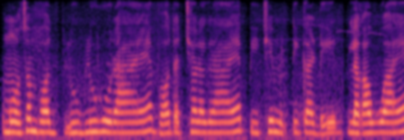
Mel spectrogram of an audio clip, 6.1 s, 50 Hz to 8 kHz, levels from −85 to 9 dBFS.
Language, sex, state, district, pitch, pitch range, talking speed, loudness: Hindi, female, Delhi, New Delhi, 220 Hz, 210-225 Hz, 180 wpm, -17 LUFS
